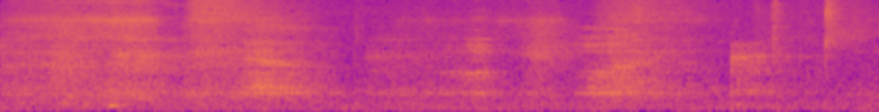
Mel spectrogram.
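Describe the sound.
Slow, faint breathing during a yoga relaxation, several soft inhales and exhales rising and falling as gentle airy hisses in near quiet.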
